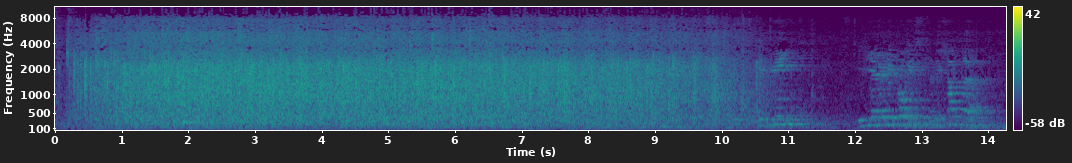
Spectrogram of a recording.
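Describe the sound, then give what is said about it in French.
A crowd applauds the choir leaders steadily for about ten seconds, a dense loud patter of many hands, then the clapping fades and a man begins speaking. “Ces chefs de chorale ont pris le relais de Jean-Michel avec le talent de chacun de vous demande de les applaudir.”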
